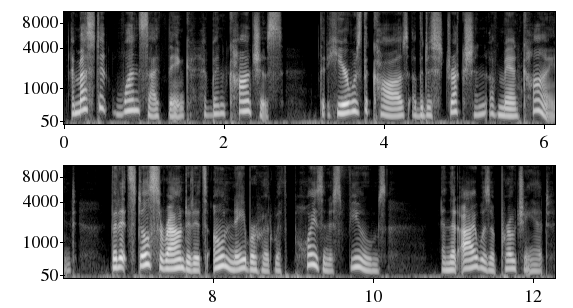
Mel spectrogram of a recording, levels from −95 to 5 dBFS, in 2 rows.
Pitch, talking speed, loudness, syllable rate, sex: 200 Hz, 170 wpm, -20 LUFS, 4.9 syllables/s, female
